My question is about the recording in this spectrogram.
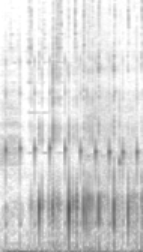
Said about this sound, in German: gieße es jetzt hier gerade ins Glas und wie du schon gesagt hast, sehr schöner, intensiver, fester Schaum.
